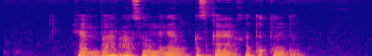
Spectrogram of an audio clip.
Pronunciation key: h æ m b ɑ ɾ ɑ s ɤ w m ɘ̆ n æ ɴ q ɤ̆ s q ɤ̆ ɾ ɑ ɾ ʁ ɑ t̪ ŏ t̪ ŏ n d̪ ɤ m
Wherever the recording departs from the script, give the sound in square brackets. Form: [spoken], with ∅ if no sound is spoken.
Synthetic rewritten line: h æ m b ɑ ɾ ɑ s ɤ w m ɘ̆ n æ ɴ q ɤ̆ s q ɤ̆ ɾ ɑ ɾ ʁ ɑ t̪ ŏ t̪ ŏ n d̪ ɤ m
